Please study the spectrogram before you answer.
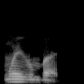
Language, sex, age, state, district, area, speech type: Manipuri, male, 18-30, Manipur, Kangpokpi, urban, conversation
